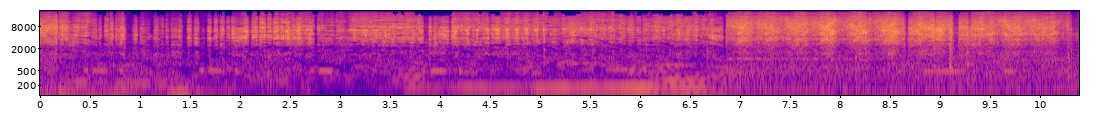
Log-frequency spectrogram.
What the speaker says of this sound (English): you can kind of just wet sand this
